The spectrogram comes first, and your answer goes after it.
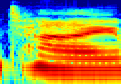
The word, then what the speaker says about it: Thyme: Mountain Time. But it's spelled Thyme.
